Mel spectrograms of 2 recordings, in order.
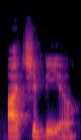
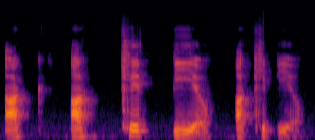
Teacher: In Church Latin, the double C would have made a CH sound, so accipio, right?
